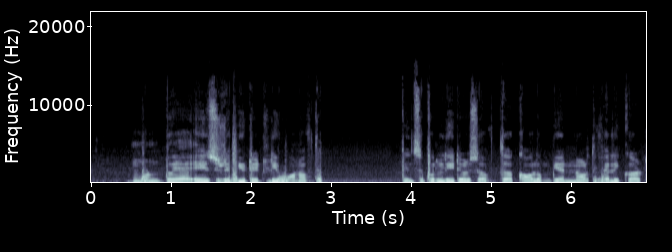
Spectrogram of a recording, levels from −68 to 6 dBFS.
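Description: At 2.89 s the speech stalls into a call audio freeze. The last sound carries on as a fading buzz until 3.78 s, then resumes right where it stopped, nothing skipped, so everything after sits about 870 ms later. Likely delayed packets draining the jitter buffer.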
